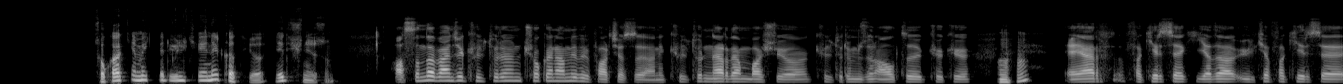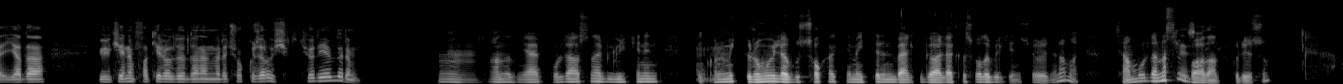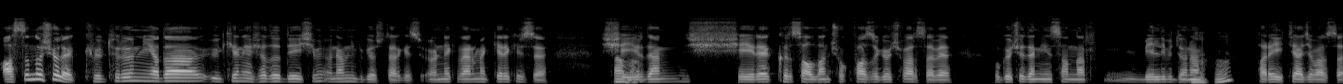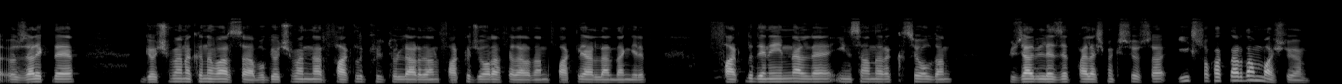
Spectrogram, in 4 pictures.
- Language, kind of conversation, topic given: Turkish, podcast, Sokak yemekleri bir ülkeye ne katar, bu konuda ne düşünüyorsun?
- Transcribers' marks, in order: other background noise; tapping; other noise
